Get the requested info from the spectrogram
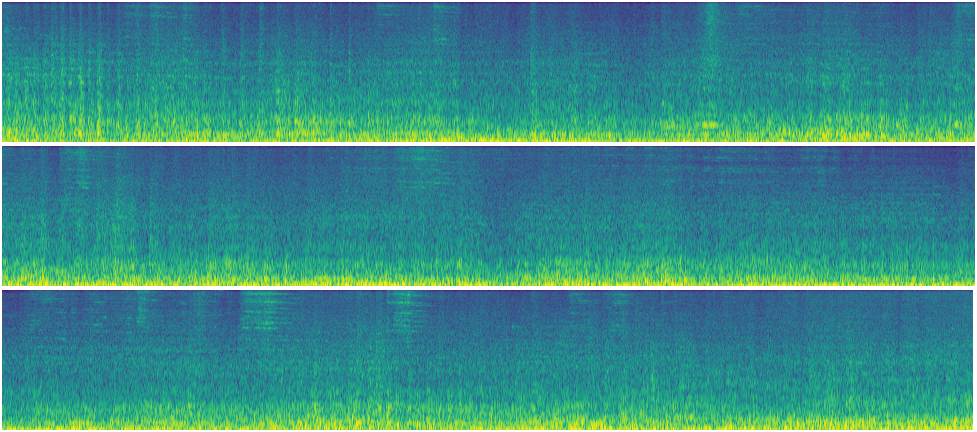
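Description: Freight train cars (boxcars, hoppers and tank cars) rolling past close by: a steady rumble and clatter of steel wheels on the rails, with brief high wheel squeals now and then.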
